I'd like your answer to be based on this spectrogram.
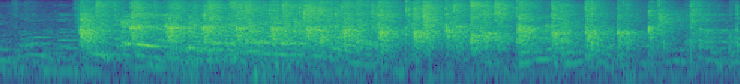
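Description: A church congregation claps for a young soldier home on his first leave, a burst of many hands starting abruptly and continuing as brisk, fairly loud applause with a roomy, indoor feel.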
